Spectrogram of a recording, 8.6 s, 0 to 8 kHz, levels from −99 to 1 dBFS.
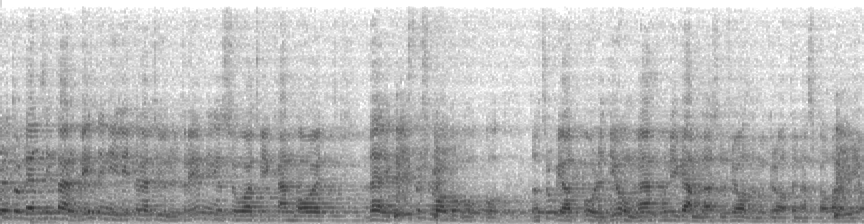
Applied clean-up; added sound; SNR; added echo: none; Cough; 13 dB; reverberation time 2.6 s.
